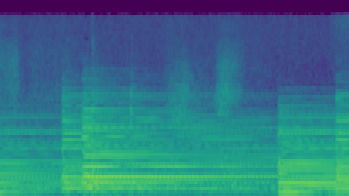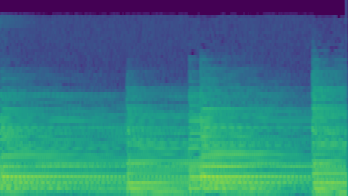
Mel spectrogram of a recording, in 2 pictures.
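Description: Slow solo piano music: chords struck every second or so and left to ring out and fade before the next.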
